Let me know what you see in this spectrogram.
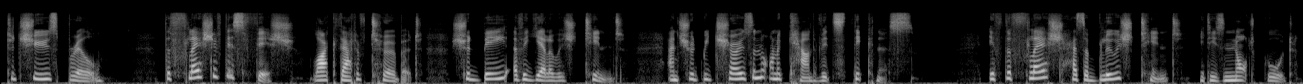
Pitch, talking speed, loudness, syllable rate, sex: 210 Hz, 170 wpm, -23 LUFS, 4.3 syllables/s, female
